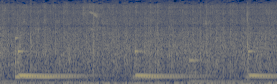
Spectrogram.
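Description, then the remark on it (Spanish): Steady rain falls with a soft, even hiss, while a low humming tone swells and fades at a regular pace underneath. No one speaks. “Este podcast cortito es para que escuches el sonido de la lluvia.”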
